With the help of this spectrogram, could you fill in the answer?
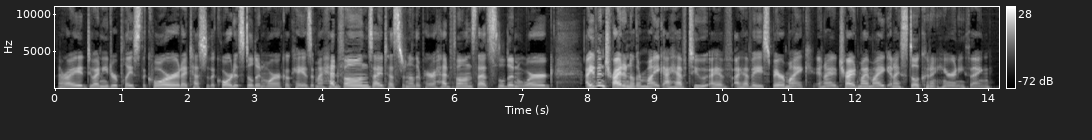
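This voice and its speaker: A woman's voice: deep voice, moderate pace, clean tone. A woman hosting a casual solo podcast from her hot home office, chatty and self-deprecating, laughing often. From American Midwest. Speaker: podcast host. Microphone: desk mic with headphones.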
